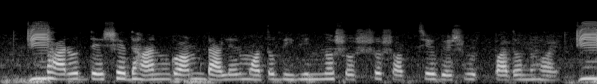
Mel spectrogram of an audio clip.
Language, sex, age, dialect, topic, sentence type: Bengali, female, 25-30, Standard Colloquial, agriculture, statement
